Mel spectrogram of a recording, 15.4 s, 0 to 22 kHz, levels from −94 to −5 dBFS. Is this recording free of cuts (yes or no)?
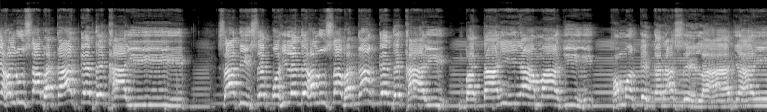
yes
